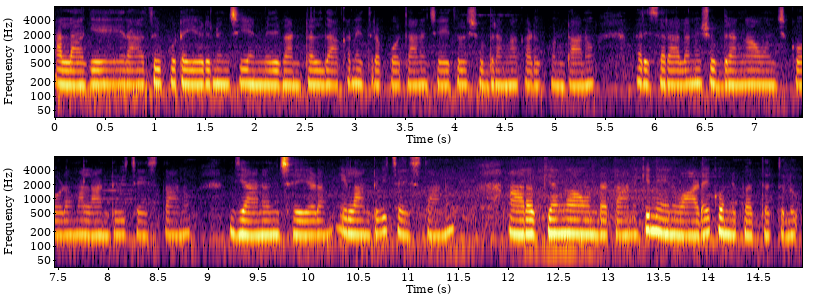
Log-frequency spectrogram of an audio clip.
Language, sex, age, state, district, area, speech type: Telugu, female, 30-45, Andhra Pradesh, Kurnool, urban, spontaneous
